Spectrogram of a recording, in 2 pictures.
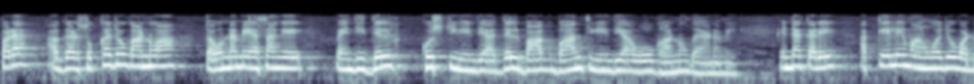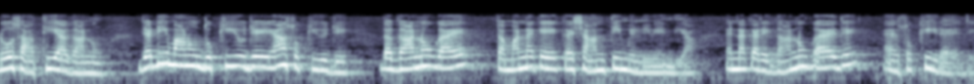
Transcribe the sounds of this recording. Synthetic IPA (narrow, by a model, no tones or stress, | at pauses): pɐɾɐ̰ɡəɾsʊkʰə̆d͡ʑoːɡaːnoaːt̪ɐʊnə̆mẽɐsãkʰeːpɐ̃ɦɪ̃ɲd͡ʑid̪ɪlxʊʃɪ̥t̪ʰiʋẽːnd̪iaːd̪ɪlbaːɡbãːnd̪t̪ʰiʋẽːn̆d̪iaːʊɦoɡaːnoɠaːɪəɽ̃ʊmẽ | ɪnə̆kɐɾeɐkeːlemaːɳ̤ũəd͡ʑoːʋɐɗosaːt̪ʰiaːɡaːnõ | d͡ʑɐɗĩmaːɳ̤ũd̪ʊkʰiɦʊd͡ʑejãːsʊkʰiɦʊd͡ʑeːt̪ɐɡaːnoɠaːet̪ɐmɐnəkʰeːɪkʃaːnt̪imɪlḭʋḛ̃ːnd̪iːa̰ː | ɪnə̆kɐɾeɡaːnoɠaːjed͡ʑeːɛ̃ːsʊkʰiɾɐɦed͡ʑeː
